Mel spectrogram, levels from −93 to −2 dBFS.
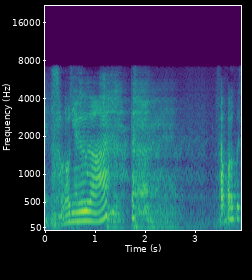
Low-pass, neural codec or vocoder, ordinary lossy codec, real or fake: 7.2 kHz; codec, 16 kHz, 1 kbps, FunCodec, trained on Chinese and English, 50 frames a second; none; fake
